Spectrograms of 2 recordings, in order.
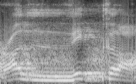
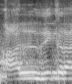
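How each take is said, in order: First: The word starts without an 'l' sound. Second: The word starts with a clear 'l' sound. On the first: The speaker calls it right. "आइन को क्लियर करके अज़िक्रा" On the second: The speaker calls it wrong. "अल जिक्रा नहीं पढ़ना"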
